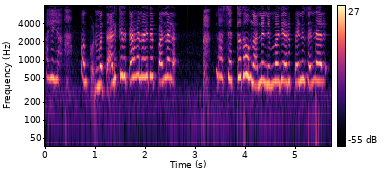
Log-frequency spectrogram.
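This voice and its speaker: A woman's voice: extremely high pitch, steady tone, brisk, a bit bright. A woman voicing a heartbroken young woman in a drama, speaking with a Tirunelveli Tamil accent in a tearful, pleading way. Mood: hopeless. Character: heartbroken young woman set on ending her life.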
